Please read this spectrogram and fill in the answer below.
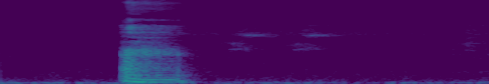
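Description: Near silence, broken just over half a second in by one short throat sound from a man, like a brief throat clear.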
